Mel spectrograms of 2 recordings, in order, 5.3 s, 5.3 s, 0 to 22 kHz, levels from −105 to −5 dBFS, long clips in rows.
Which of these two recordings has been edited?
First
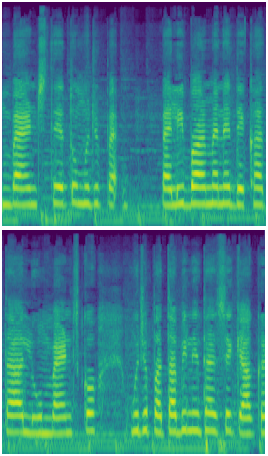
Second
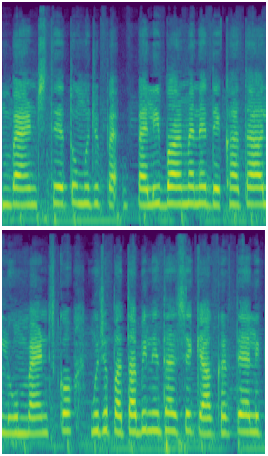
second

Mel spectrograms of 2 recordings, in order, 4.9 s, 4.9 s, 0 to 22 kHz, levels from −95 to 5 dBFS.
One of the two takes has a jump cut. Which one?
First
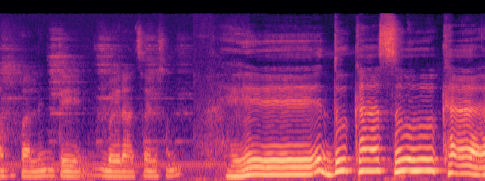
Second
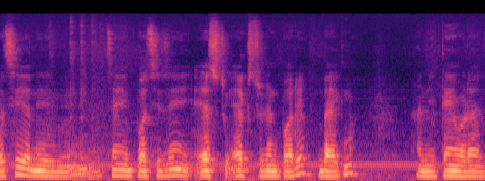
first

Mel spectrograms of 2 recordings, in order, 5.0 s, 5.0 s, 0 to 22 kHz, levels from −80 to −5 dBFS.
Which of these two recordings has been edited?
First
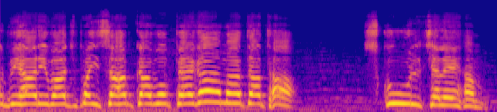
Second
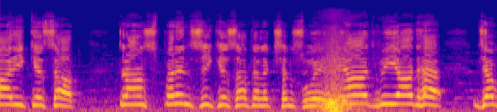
second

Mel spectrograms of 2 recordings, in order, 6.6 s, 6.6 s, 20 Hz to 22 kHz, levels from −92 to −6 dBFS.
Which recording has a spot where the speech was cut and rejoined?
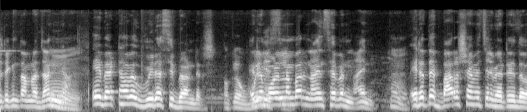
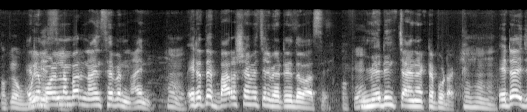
first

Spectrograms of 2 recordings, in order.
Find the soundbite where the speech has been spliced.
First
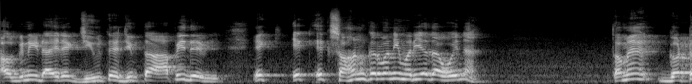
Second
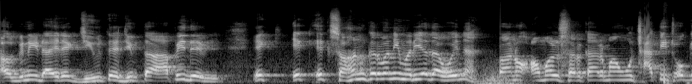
second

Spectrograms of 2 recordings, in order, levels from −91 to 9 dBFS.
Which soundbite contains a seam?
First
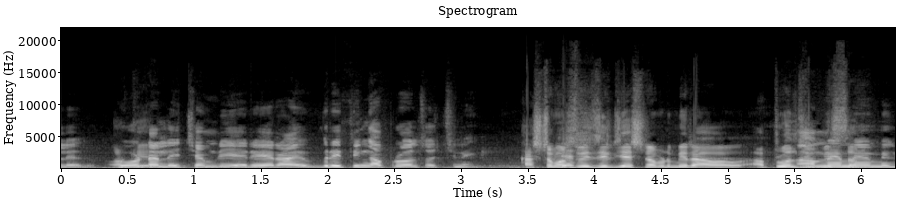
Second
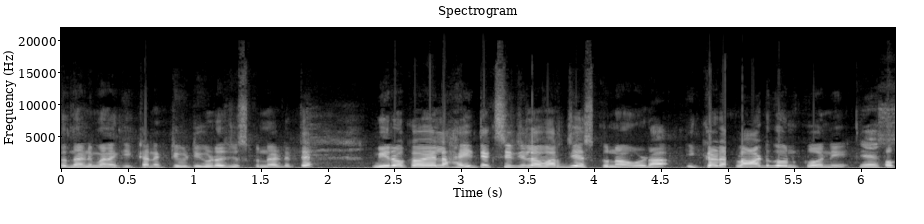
second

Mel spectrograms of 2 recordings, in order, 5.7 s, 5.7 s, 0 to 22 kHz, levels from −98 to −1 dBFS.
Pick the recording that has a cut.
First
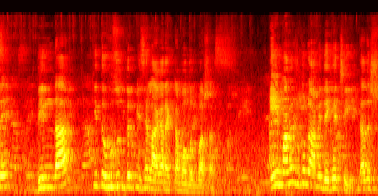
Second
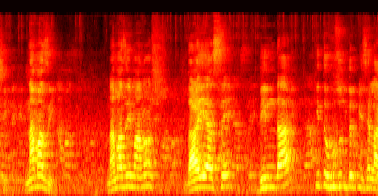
first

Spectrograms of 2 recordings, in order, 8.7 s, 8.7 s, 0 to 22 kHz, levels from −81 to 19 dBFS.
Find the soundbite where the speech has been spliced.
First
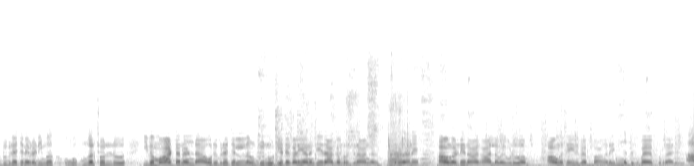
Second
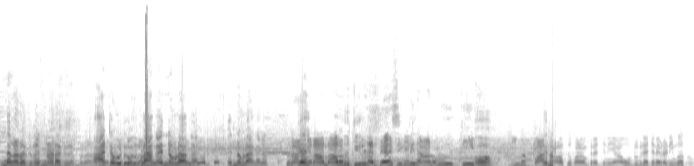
second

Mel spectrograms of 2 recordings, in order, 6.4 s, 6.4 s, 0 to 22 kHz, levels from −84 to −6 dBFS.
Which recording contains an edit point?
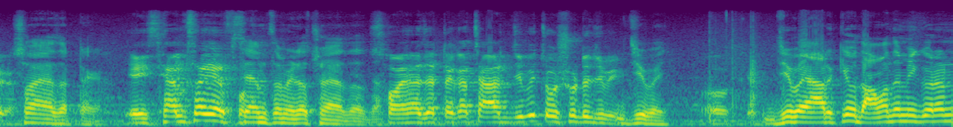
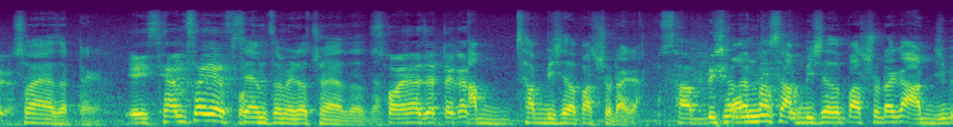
second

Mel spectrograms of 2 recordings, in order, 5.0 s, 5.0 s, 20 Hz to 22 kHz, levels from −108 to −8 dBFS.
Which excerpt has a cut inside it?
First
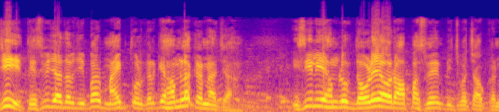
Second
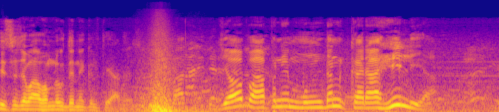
second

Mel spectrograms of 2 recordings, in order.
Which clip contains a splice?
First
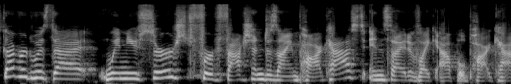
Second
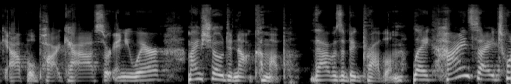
second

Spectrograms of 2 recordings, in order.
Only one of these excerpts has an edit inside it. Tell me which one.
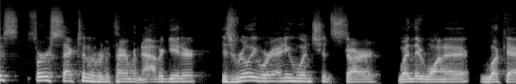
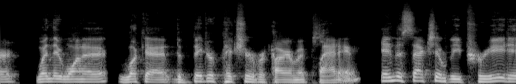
second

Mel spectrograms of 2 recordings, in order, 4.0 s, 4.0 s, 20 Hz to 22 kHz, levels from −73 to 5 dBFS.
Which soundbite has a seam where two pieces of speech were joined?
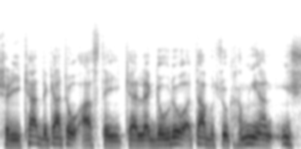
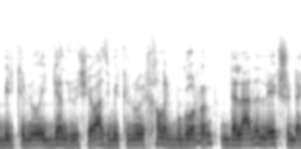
second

